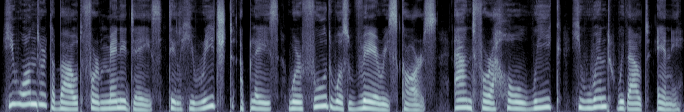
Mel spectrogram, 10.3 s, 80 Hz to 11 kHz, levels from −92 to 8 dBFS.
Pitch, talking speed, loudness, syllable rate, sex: 200 Hz, 145 wpm, -18 LUFS, 3.9 syllables/s, female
